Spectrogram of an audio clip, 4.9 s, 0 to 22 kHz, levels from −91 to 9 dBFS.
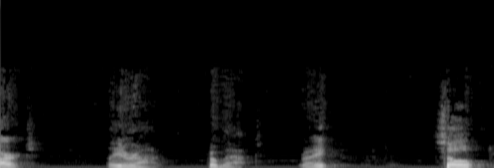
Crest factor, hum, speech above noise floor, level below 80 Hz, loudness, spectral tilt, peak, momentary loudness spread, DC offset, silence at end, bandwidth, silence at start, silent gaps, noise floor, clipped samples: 24 dB; none; 47 dB; -62 dBFS; -24 LUFS; -7.5 dB/octave; -4 dBFS; 21 LU; under 0.1%; 0.2 s; 8.6 kHz; 0 s; none; -70 dBFS; under 0.1%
